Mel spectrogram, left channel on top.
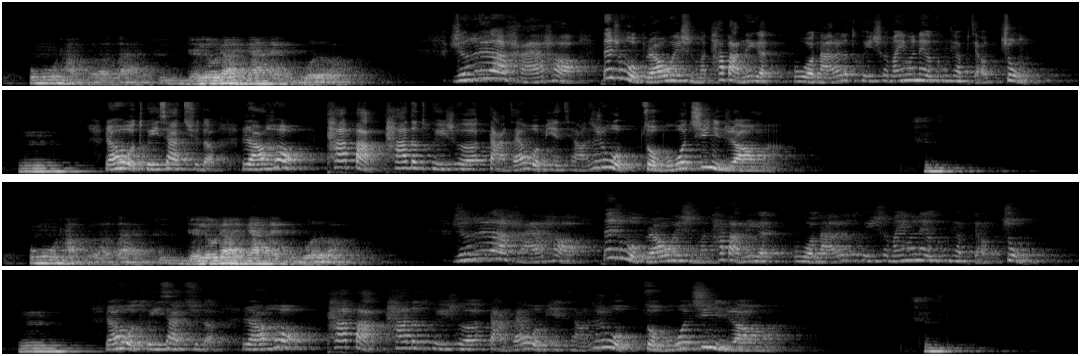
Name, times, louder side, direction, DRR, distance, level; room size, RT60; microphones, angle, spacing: voice 1, 0.3-3.4 10.9-11.2 20.0-20.2, equal, 20° right, -2 dB, 1.6 m, -23 dB
voice 2, 4.5-5.7 6.0-10.3 11.6-13.7 14.0-18.5, left 4 dB, 75° left, 7 dB, 0.6 m, -27 dB
6.7 x 5.4 x 4.3 m, 0.93 s
head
